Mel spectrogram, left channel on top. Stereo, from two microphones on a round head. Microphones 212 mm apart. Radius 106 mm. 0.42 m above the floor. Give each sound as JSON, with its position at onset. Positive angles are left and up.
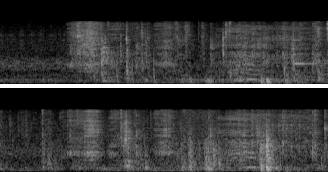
{"t": 0.6, "sound": "a squeak", "side_deg": -15, "distance_m": 1.0}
